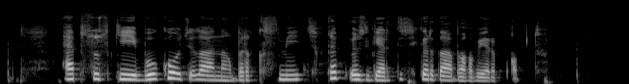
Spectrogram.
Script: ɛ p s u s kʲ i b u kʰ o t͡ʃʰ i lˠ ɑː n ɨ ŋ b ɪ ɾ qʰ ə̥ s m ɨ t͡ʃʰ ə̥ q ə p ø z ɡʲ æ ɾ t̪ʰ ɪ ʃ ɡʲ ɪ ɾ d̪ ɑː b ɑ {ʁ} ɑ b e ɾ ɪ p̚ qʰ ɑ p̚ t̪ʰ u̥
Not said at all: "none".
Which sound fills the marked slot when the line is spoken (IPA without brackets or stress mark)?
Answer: ʁ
